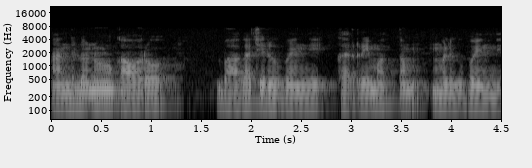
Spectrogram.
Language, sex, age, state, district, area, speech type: Telugu, female, 18-30, Andhra Pradesh, West Godavari, rural, spontaneous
